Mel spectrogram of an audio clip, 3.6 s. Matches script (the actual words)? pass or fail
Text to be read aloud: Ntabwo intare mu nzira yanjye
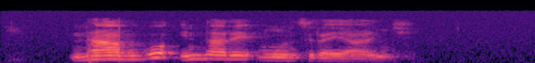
pass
